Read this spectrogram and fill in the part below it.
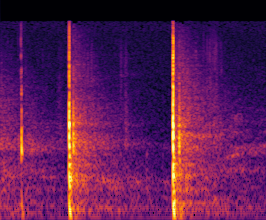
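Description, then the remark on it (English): A dangling side mirror, hanging by its cord, bangs against a car body on a highway: three hollow knocks at an uneven pace, a faint first tap followed by two sharp, louder bangs that ring briefly, with no talking. “And then I noticed that the side mirror was, you know, it was just kind of dangling by the cord. It was banging against the car like this.”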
